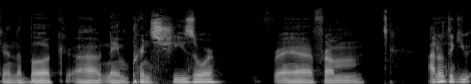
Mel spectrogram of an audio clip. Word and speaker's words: Xizor: I don't remember what species he is, but the character's name is Prince Shizor, spelled with an X, Xizor.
